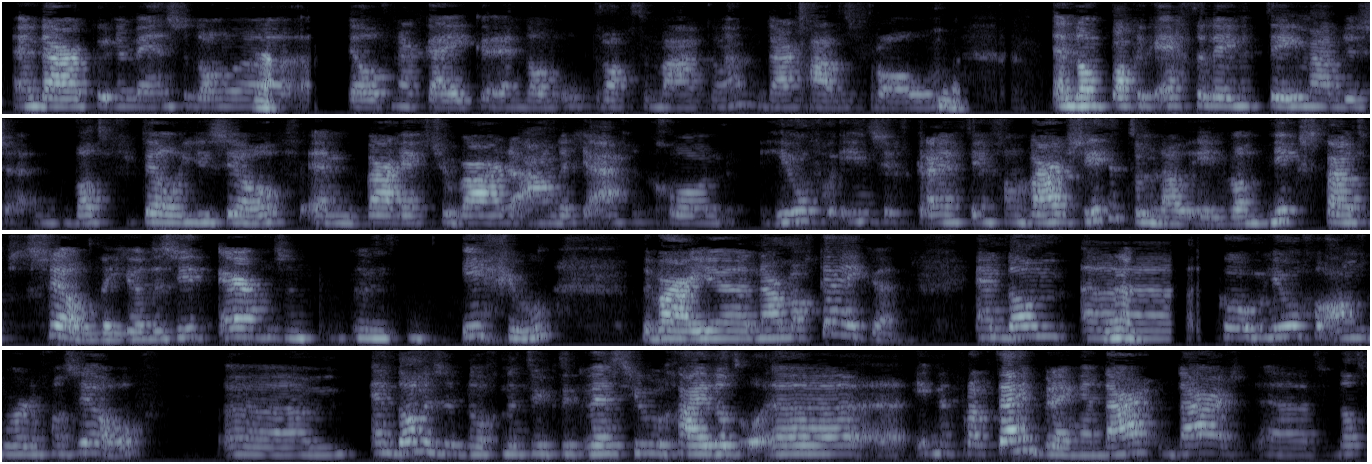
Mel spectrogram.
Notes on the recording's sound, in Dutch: een gesprek dat ik live via Instagram had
